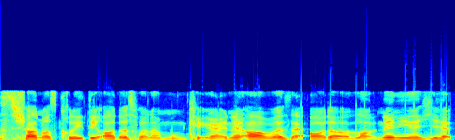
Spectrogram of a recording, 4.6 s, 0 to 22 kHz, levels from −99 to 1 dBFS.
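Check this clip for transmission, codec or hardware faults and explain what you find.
A train of clicks is the one fault here, running from 3.01 s to 4.47 s. Something in the chain, likely interference from nearby equipment or a faulty connection or power supply, is injecting short pulses at about 5.5 per second, spaced unevenly. Roughly ten clicks result, each much the same shape and peaking around 10 dB above the speech. They are heard as irregular ticking or popping laid over the speech and carrying on through its pauses.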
